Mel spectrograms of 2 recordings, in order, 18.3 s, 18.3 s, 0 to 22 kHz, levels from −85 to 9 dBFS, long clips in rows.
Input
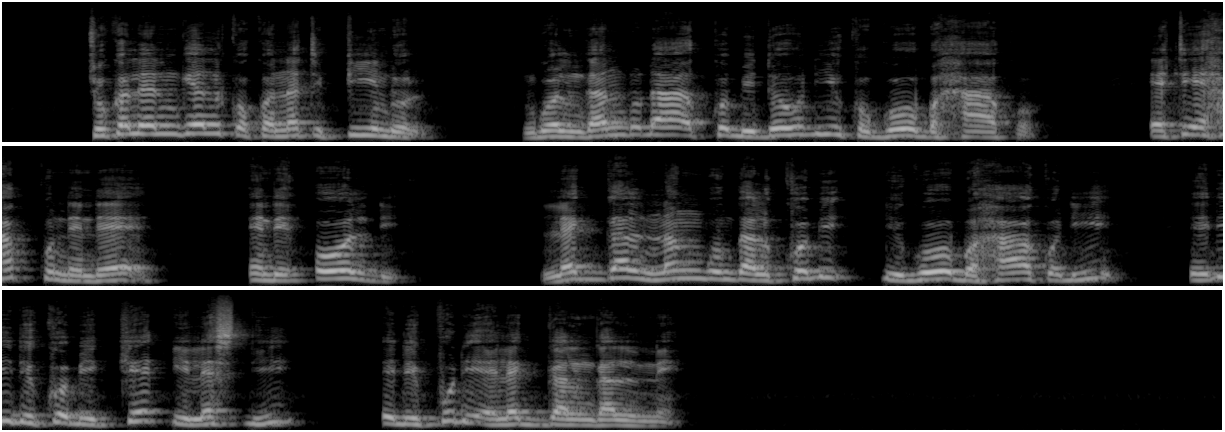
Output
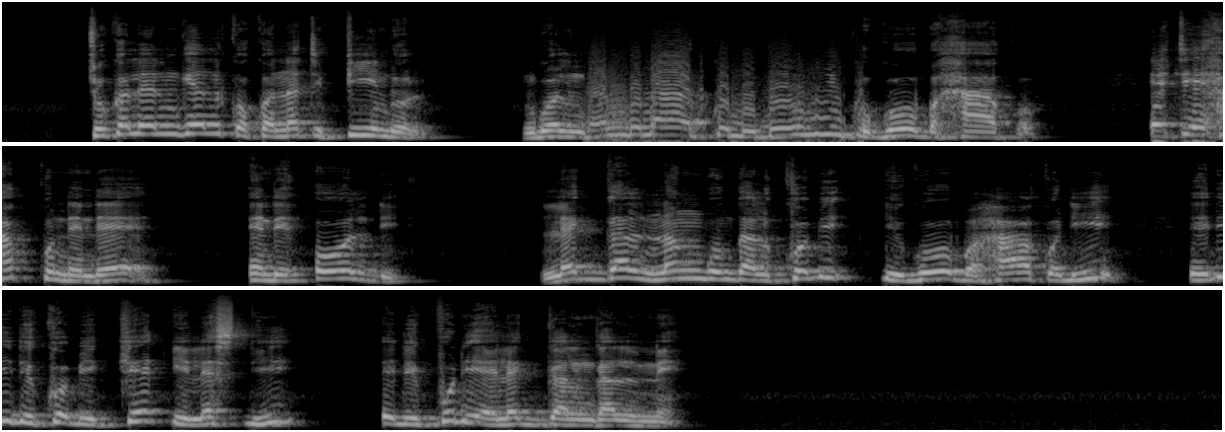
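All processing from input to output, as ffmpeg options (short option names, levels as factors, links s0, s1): -filter_complex "[0:a]asettb=1/sr,asplit=3[s0][s1][s2];[s0]atrim=end=2.914[s3];[s1]atrim=start=2.91:end=4.31,asetpts=PTS-STARTPTS,afade=t=in:d=0.004:c=qsin,afade=t=out:st=1.396:d=0.004:c=qsin,aemphasis=mode=reproduction:type=riaa,acompressor=threshold=0.0316:ratio=8:attack=3.2:release=140:knee=1:detection=peak,asoftclip=type=hard:threshold=0.0141[s4];[s2]atrim=start=4.306[s5];[s3][s4]acrossfade=d=0.004:c1=hsin:c2=qsin[s6];[s6][s5]acrossfade=d=0.004:c1=qsin:c2=hsin,asettb=1/sr,asplit=3[s7][s8][s9];[s7]atrim=end=5.014[s10];[s8]atrim=start=5.01:end=6.07,asetpts=PTS-STARTPTS,afade=t=in:d=0.004:c=qsin,afade=t=out:st=1.056:d=0.004:c=qsin,highpass=200,aecho=1:1:7.5:0.82,atrim=end_sample=46746,aeval=exprs='(tanh(7.94*val(0)+0.6)-tanh(0.6))/7.94':c=same[s11];[s9]atrim=start=6.066[s12];[s10][s11]acrossfade=d=0.004:c1=hsin:c2=qsin[s13];[s13][s12]acrossfade=d=0.004:c1=qsin:c2=hsin,asettb=1/sr,asplit=3[s14][s15][s16];[s14]atrim=end=10.844[s17];[s15]atrim=start=10.84:end=11.25,asetpts=PTS-STARTPTS,afade=t=in:d=0.004:c=qsin,afade=t=out:st=0.406:d=0.004:c=qsin,lowpass=f=3600:w=0.5412,lowpass=f=3600:w=1.3066,asplit=2[s18][s19];[s19]adelay=30,volume=0.398[s20];[s18][s20]amix=inputs=2:normalize=0,atrim=end_sample=18081[s21];[s16]atrim=start=11.246[s22];[s17][s21]acrossfade=d=0.004:c1=hsin:c2=qsin[s23];[s23][s22]acrossfade=d=0.004:c1=qsin:c2=hsin,bandreject=f=50:t=h:w=6,bandreject=f=100:t=h:w=6,bandreject=f=150:t=h:w=6,acompressor=threshold=0.0282:ratio=6,volume=2.11"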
